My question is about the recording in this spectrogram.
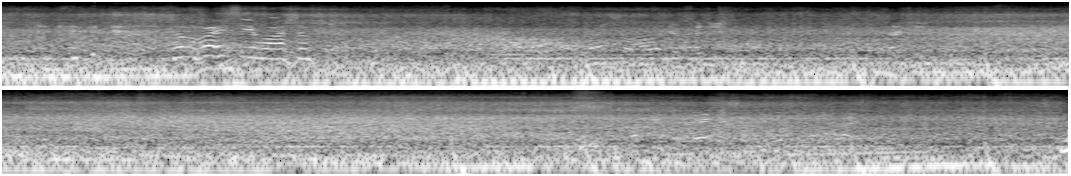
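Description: Steady road traffic noise from a snowy street, with a brief faint voice about two seconds in.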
